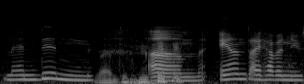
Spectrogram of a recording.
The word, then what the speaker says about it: Landin: It's just my name, Landon, and it's like Landon spelled like a plane landing. L-A-N-D-I-N. Yeah, without a G. people are always like, Landon. And I'm like, nope, Landon.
